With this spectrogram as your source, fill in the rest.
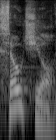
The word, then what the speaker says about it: Xochitl: I prepared beforehand to pronounce her name, and I think it's Xochitl. Xochitl Gomez. Xochitl, yes.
